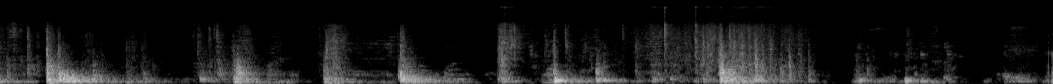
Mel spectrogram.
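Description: Heavy thuds of soft marl (limestone) blocks being knocked loose and dropping onto the floor of a marl cave as the last of a wall is broken through, each one echoing in the chamber. A noisier stretch of crumbling, sliding rubble comes around seven seconds in.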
